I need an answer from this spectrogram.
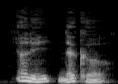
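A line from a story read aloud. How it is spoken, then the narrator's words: Cheerful tone. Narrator (French): dit-elle d'un ton enjoué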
